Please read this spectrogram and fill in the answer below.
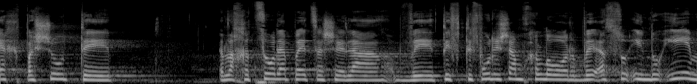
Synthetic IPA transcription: eχpaʃut̪ | laχat͡sulapet͡saʃelavet̪ift̪efuliʃamxloɾveasuʔinuʔim

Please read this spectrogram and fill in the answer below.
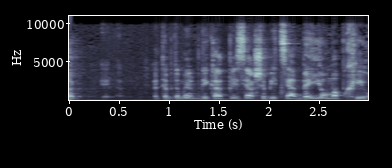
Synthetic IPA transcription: av | at̪emed̪amʁimlebd̪ikat̪̚pisiaχʃebit͡seabejo̞mabχiʁ

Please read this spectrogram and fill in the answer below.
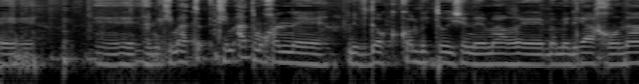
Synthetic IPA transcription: e | anikimatkimʔatmuχanelivdo̞kːo̞lbitujʃene̞ːmaʁebemelijaːχʁo̞na

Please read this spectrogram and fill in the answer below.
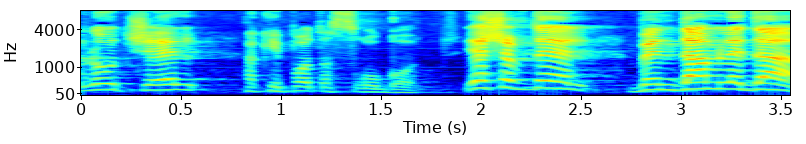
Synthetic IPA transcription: lutʃel | hakipo̞tasʁuɡo̞̰t̪jeʃe̞vd̪e̞l | be̞nd̪amled̪a

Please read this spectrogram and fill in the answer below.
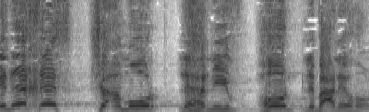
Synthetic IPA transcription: ɪneːxɪsʃaʔamuːɾ | lɪhaniːv | hoːnlibaʕleːɦoːn

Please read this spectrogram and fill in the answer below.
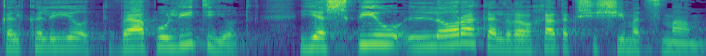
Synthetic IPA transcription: kalkalijo̞t̪veapolit̪ijo̞t̪ | jaʃpiulo̞ɾakalɾevaχat̪hakʃiʃimat͡smam

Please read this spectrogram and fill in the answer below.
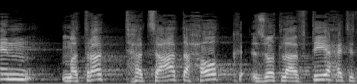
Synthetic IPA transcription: n | mat̪ɾˤɑt̪hat̪saːʕaːt̪aħoːkzoːt̪laʔft̪ɪjːaħaːt̪ɪt̪

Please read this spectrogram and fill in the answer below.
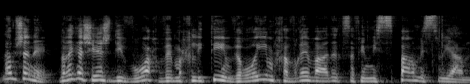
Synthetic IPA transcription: lo̞meʃane̞beʁe̞ɡaʃejeʃd̪ivuaχve̞maχlit̪imveʁo̞imχavʁevaad̪atksafimːispaʁmesujam

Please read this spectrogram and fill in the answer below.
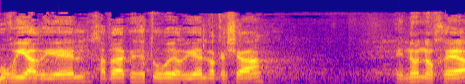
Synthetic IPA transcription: uʁijaʁjelχavehaknesetuʁijaʁje̞lvakaʃa | eno̞no̞χea

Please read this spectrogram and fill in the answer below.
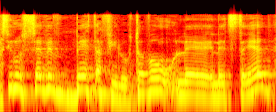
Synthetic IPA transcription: hasinusevevbet̪afilut̪avoleleit͡st̪ajed̪

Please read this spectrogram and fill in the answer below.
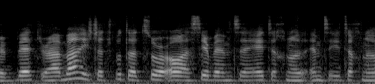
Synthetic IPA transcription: ebetɾabahiʃtat̪futat͡suɾoasiɾbemeemt͡saitʰeχno

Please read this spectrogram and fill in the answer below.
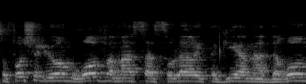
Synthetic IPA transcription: sofoʃeljo̞mʁo̞vhamasaːso̞laʁit̪aɡiamead̪aʁo̞

